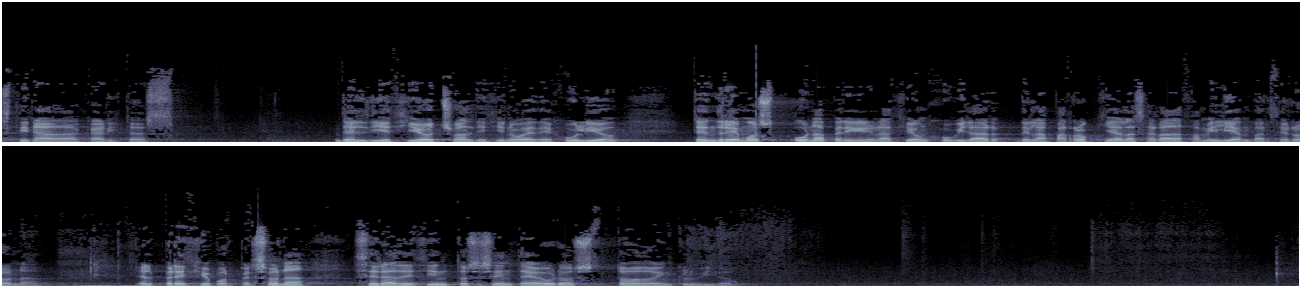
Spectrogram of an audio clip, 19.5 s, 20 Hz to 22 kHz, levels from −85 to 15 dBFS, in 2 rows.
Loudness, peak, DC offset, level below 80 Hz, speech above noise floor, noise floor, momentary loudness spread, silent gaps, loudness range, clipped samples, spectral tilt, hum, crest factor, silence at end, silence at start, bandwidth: -23 LUFS; -6 dBFS; under 0.1%; -44 dBFS; 34 dB; -57 dBFS; 13 LU; none; 4 LU; under 0.1%; -4 dB/octave; 50 Hz at -50 dBFS; 18 dB; 4.15 s; 0 s; 14.5 kHz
